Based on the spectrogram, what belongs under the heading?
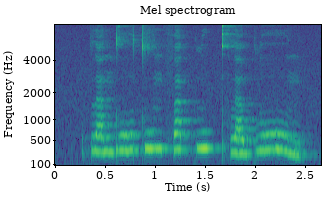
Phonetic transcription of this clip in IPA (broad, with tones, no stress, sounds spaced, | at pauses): p l a˦˥ n d oː˦˥ t u˥˩ n f a˥˩ k̚ p l u˥˩ k̚ pʰ l a˧ w p l oː˥˩ n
